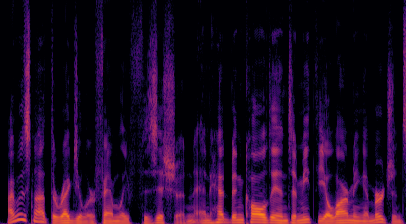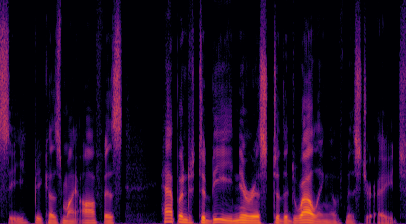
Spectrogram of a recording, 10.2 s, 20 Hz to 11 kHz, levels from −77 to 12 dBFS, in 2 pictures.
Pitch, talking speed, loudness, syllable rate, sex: 105 Hz, 175 wpm, -21 LUFS, 5.5 syllables/s, male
